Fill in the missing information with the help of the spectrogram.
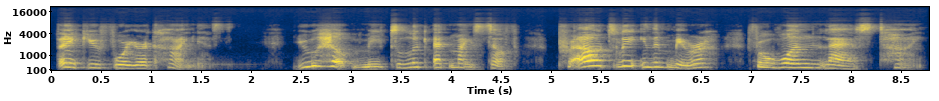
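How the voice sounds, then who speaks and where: A frail old woman's grateful farewell comes across soft and tender in a storybook tale, as the woman narrating reads her letter. The voice is high and hushed, with very slow, lingering phrasing. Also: lively intonation, creaky, muffled recording, heavily acted.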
